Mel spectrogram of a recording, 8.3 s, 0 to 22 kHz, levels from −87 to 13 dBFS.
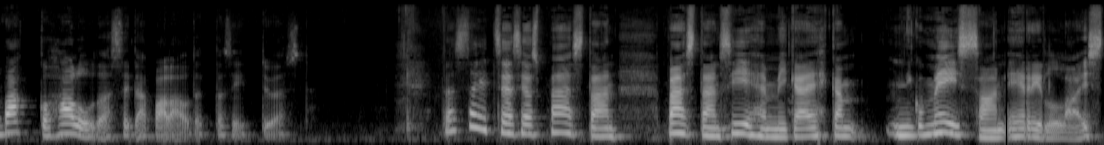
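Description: At 6.15 s, just after "päästään päästään siihen mikä", an 8 ms block of digital silence cuts the speech. It is heard as a tick. From 7.55 to 7.57 s a 23 ms block leaves a short hole, which fits a 1024-sample buffer. In both, the output buffer likely went unfilled and was left as zeros. Unlike a fade-out dropout or concealed packet loss, the level drops to silence and returns abruptly.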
